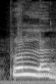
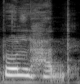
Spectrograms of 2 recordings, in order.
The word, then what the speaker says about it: প্রহ্লাদ: একইভাবে প্রহ্লাদ নয়, শব্দটি শুদ্ধ উচ্চারণ হবে প্রহ্লাদ। এই সূত্রেই আ হয় লয়াকার দয়সী এর উচ্চারণ হবে আলহাদি।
